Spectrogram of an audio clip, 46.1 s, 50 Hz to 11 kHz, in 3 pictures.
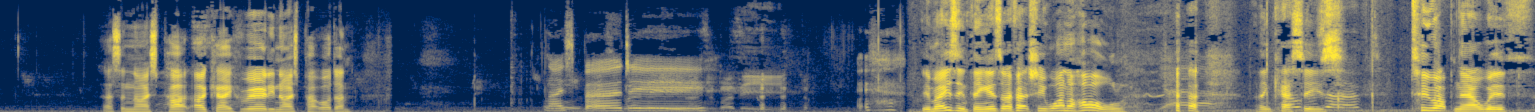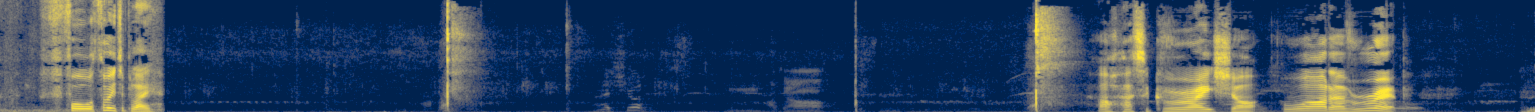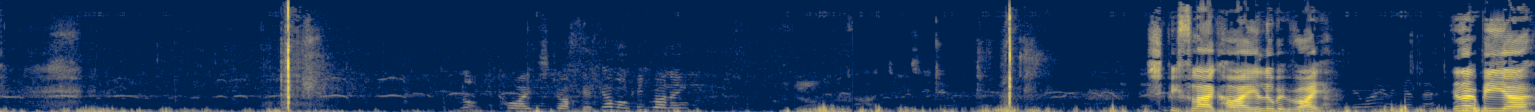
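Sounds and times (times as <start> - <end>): wind rumble on microphone: 3.6 - 17.0, 30.4 - 46.0
golf club striking ball: 19.7 - 20.4, 25.6 - 26.2.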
